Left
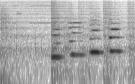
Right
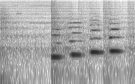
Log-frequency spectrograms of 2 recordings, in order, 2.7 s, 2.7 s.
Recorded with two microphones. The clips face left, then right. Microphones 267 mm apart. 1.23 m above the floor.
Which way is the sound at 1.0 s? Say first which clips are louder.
Right 3 dB; 75° left (ahead or behind).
